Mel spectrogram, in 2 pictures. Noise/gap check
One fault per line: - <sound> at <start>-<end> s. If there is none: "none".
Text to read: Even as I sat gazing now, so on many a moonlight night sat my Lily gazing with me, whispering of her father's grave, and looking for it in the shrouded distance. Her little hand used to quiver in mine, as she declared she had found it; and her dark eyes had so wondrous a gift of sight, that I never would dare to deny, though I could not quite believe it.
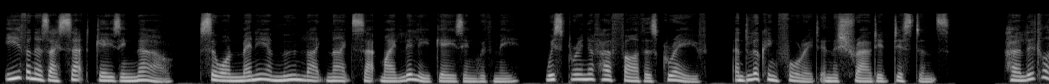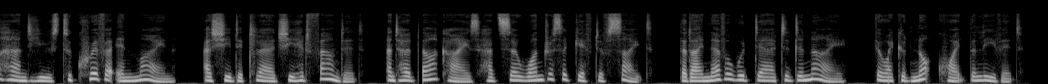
- dropout at 14.7-14.7 s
